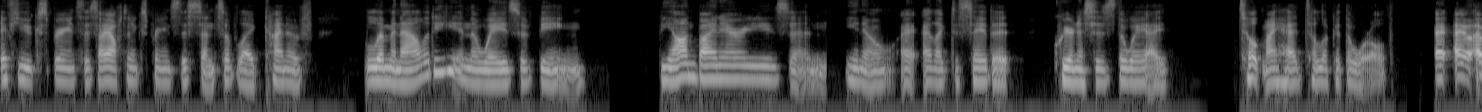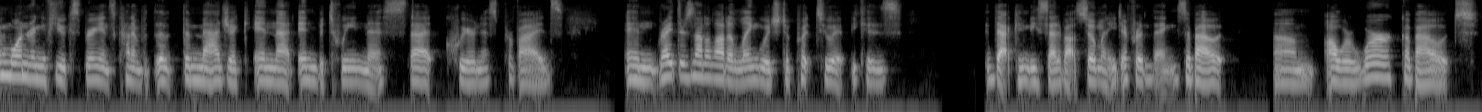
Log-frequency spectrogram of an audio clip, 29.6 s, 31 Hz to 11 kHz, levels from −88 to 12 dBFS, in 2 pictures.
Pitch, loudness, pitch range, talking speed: 155 Hz, -29 LUFS, 150-170 Hz, 180 wpm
